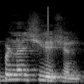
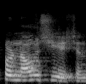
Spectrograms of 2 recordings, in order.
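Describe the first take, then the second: First: प्रोनाउंसिएशन said pruh-NUN-see-ay-shun; model pronunciation. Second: प्रोनाउंसिएशन said pro-NOUN-see-ay-shun; common mispronunciation. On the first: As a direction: say "nun", not "noun", inside प्रोनाउंसिएशन. (प्रोनाउंसिएशन को "प्रनन्सिएशन" बोलें) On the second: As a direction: put a full "noun" inside प्रोनाउंसिएशन. (प्रोनाउंसिएशन में "नाउन" बोलें) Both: Shown as a demonstration. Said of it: "कुछ लोग इसे क्या बोलते हैं?".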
